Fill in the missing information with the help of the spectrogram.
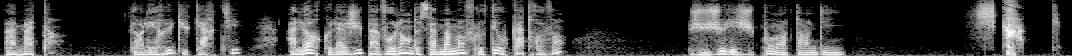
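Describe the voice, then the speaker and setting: Woman storyteller, husky and breathy, slow, whispery delivery, dry close mic. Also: a bass voice, no room sound. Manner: soft, often whispered, playful rhythmic delivery. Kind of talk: children's story reading.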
